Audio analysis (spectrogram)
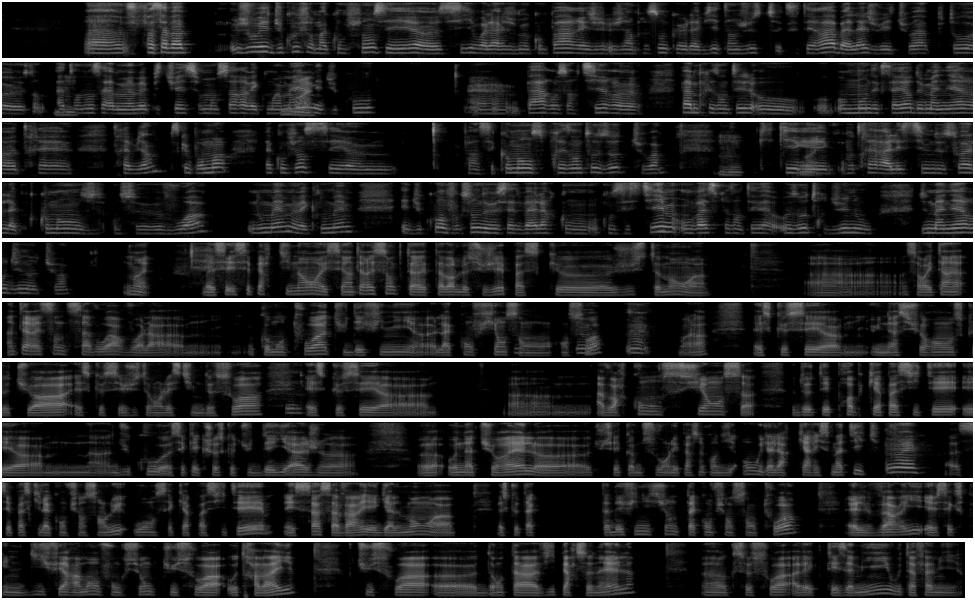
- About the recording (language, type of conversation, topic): French, podcast, Comment construis-tu ta confiance en toi au quotidien ?
- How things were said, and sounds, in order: "m'apitoyer" said as "apituer"; other background noise; tongue click; drawn out: "a"; drawn out: "hem"; drawn out: "hem"; tapping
